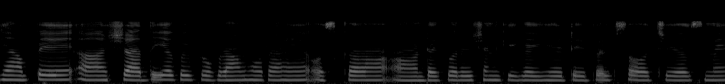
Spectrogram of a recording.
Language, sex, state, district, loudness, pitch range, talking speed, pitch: Hindi, female, Bihar, Darbhanga, -46 LUFS, 195-205 Hz, 165 wpm, 200 Hz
